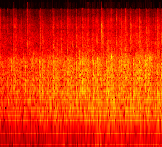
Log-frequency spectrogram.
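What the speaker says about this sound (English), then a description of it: "Let's give these students a nice round of applause in their absence." A school audience gives a round of applause for absent students at a superintendent's citation ceremony, dense and steady clapping filling a few seconds.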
